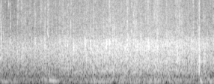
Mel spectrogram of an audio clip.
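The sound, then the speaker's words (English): Steady applause from an audience welcoming a guest up in the morning, a dense, even patter of many hands clapping at constant volume throughout, with no voices standing out. “Well, y'all welcome Brandon up here this morning.”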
